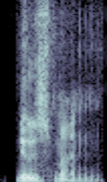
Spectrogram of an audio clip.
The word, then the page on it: newsman: American English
